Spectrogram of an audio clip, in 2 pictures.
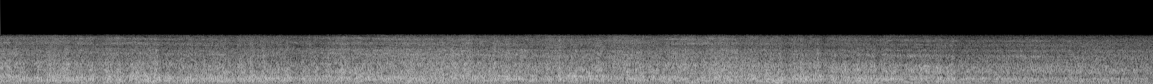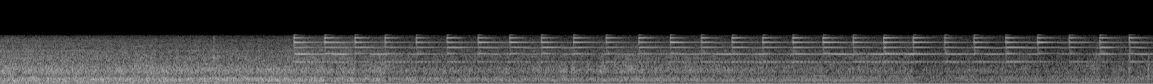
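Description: Empty ballast hopper cars of a freight train rolling past, their wheels rumbling and clattering on the rails and fading as the end of the train moves away. From about two-thirds of the way in, a railroad crossing bell rings steadily, two to three strikes a second.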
